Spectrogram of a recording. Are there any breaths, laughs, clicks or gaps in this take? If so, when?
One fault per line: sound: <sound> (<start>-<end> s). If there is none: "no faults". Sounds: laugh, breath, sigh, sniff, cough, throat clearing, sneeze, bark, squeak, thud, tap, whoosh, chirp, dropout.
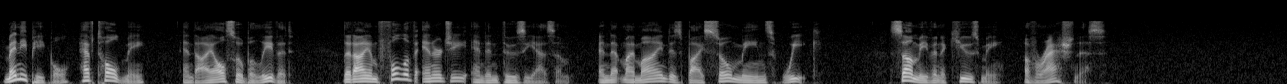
no faults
